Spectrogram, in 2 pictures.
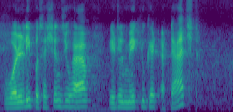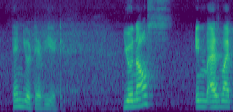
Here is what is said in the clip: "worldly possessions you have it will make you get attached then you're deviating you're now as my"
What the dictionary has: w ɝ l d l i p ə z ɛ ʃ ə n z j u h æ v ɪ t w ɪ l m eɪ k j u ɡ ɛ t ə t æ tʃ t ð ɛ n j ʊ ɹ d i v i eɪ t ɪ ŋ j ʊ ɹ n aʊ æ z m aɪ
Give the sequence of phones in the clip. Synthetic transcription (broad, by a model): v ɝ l d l i p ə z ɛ ʃ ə n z j u h æ v ɪ t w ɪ l m eɪ k j u ɡ ɛ t ə t æ tʃ t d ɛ n j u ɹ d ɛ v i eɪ t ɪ j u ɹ n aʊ æ z m aɪ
